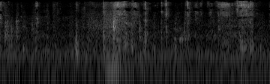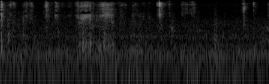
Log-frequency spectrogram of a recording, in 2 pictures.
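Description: Close eating sounds of a chicken drumstick in gravy: chewing and wet mouth clicks, with soft squishing and rubbing as the sauce-covered chicken is handled and dipped. There is one sharp click about seven seconds in.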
